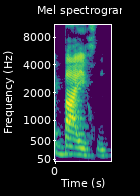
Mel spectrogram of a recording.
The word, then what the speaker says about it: bairro: é sério sim bairro cuidado com a pronúncia o bairro em espanhol esse a letra i em a vogal está depois do duplo r mas não português é bairro e o duplo r lembrem que é uma pronúncia como se fosse um j do espanhol um pouquinho mais forte neste caso o bairro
